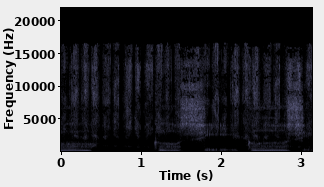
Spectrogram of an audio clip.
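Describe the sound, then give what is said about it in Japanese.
Soft rasping scrub of a toothbrush on a dog's front teeth, short brushing strokes alternating with brief bursts of a person talking gently. “じゃあ磨いていくからね。苦しかったらお手であげてください。前歯を”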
